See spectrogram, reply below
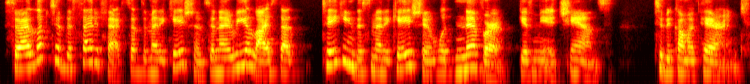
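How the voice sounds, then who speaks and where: A woman's voice: medium pitch, lively intonation, normal speed, a bit bright. A woman in her thirties, born in Russia with Russian as her first language, telling her story as an interview guest over a video call, thoughtful with many fillers and restarts. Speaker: naturopathic doctor, guest.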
